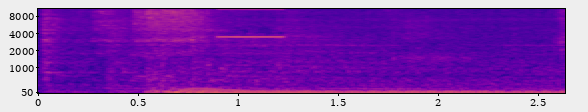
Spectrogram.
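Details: Used car with full oil and just under half fuel: short crank, then the engine fires and holds a smooth, even low idle without misses or knocks; no warning lights on, sounds healthy, though the upper engine mount shows slight vibration.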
